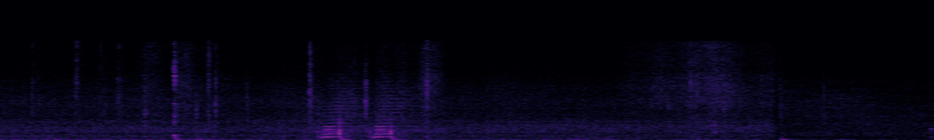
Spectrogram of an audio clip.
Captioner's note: honking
